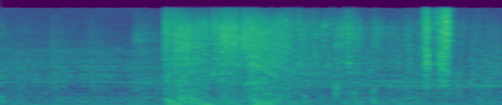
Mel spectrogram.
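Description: A wooden crate smashes and splinters.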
